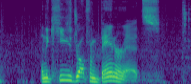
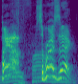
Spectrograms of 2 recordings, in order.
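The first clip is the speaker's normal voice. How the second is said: playful battle cry; 12 semitones higher than usual. Pretend. Playful attack call in game.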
